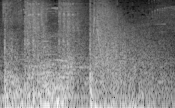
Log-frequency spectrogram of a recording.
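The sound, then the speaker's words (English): Rocket shots in a video game form a dense, continuous barrage of loud booming blasts, with one sharp, sudden blast partway through. “A lot of rocket shots.”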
